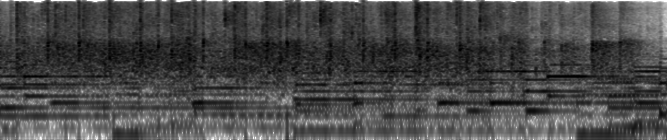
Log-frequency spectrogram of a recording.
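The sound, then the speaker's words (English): A church audience gives a loud, sustained round of applause to God during a morning service, dense clapping running steadily for several seconds while held keyboard or organ chords play underneath. “Give me, let's give a round of applause to God if we're good.”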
